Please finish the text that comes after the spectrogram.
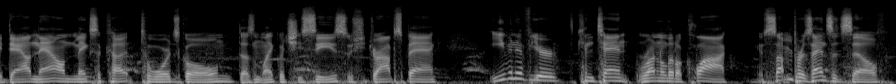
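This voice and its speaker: Man calling a lacrosse game. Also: medium pitch. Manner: quick, excitable calls on big plays. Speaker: sports commentator. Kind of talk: live sports play-by-play commentary.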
